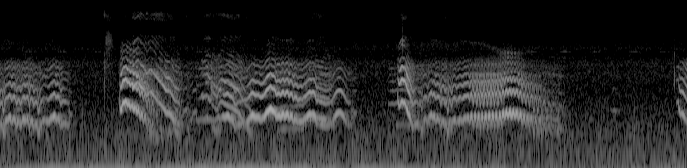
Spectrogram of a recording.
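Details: Puppies at a Shiba Inu and Samoyed breeder in the Netherlands calling while their mother is briefly away, a chorus of wavering, sliding high whines and howl-like cries overlapping continuously, steady low hum behind.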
